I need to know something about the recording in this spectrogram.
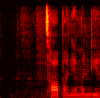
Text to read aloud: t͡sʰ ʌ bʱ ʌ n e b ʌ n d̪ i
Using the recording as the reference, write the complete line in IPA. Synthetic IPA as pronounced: t͡sʰ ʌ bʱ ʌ n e m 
